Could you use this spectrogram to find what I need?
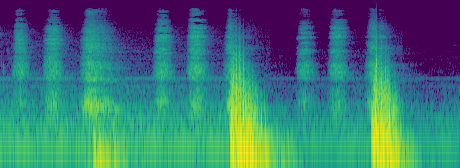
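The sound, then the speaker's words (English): Rapid, rhythmic breathing exercise at about one full breath cycle per second, a quick string of short, airy huffs with two much louder, sharper breaths standing out among the softer ones, no talking. “maybe quicken the pace. So one full breath cycle per second, or close to.”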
